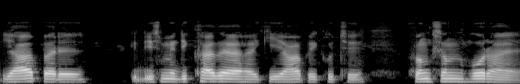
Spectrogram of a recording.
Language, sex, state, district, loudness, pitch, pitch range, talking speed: Hindi, male, Haryana, Jhajjar, -17 LUFS, 125 Hz, 120-135 Hz, 160 wpm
